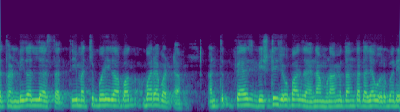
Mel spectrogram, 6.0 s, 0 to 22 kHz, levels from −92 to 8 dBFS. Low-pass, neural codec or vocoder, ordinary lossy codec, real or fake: 7.2 kHz; codec, 16 kHz, 4.8 kbps, FACodec; none; fake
